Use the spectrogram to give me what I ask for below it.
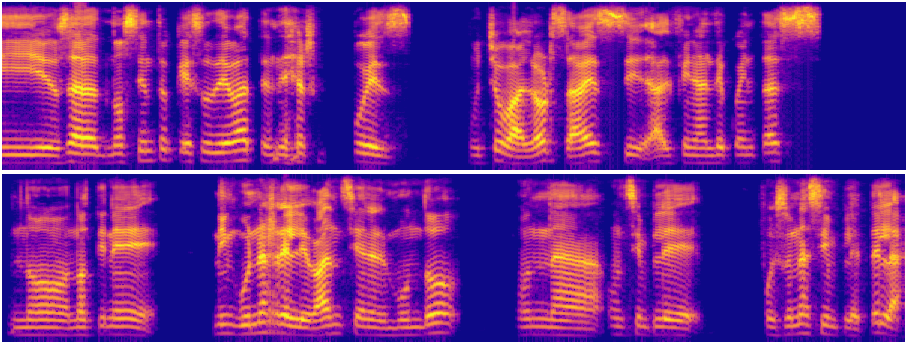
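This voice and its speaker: A man speaks in a plain, everyday voice. His pace is fairly slow and his intonation fairly even. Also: fairly high pitch for a man. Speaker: podcast co-host. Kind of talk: casual chat.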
